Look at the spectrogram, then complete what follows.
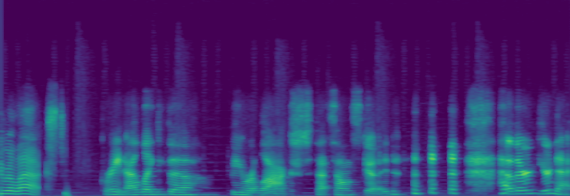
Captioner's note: laughs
